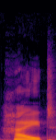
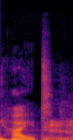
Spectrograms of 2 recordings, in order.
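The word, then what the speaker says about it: Haidt: Weston Jonathan ha uh height I always pronounce it hey it's not it's definitely height h a i I need a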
